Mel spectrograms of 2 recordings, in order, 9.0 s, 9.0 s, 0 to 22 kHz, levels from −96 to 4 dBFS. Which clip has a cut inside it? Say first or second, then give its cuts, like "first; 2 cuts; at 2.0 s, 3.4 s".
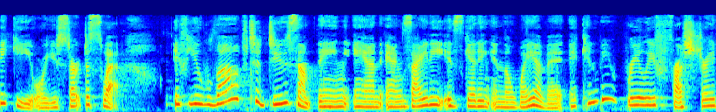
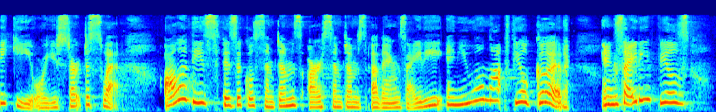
first; 1 cut; at 2.0 s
